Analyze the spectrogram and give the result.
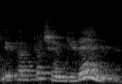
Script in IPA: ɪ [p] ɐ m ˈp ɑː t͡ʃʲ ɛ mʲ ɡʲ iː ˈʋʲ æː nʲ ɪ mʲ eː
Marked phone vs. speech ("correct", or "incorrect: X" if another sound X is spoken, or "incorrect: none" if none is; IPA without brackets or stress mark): incorrect: t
